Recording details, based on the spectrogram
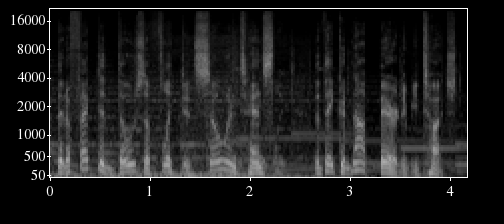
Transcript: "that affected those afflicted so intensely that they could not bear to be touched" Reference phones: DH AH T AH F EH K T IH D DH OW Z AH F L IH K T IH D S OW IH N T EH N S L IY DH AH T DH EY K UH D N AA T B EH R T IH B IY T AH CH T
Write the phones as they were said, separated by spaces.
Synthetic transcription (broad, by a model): DH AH T AH F EH K T IH D DH OW Z AH F L IH K T IH D S OW IH N T EH N S L IY DH AH T DH EY K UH D N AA T B EH R T IH B IY T AH CH T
